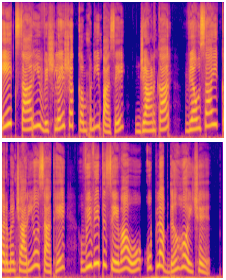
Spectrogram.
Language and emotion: Gujarati, neutral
